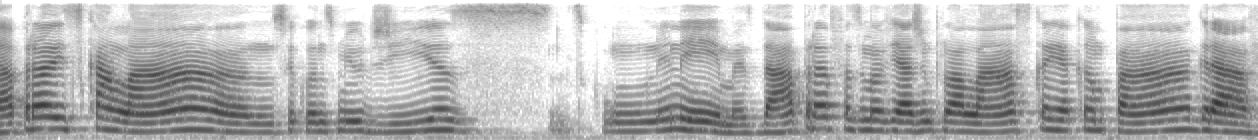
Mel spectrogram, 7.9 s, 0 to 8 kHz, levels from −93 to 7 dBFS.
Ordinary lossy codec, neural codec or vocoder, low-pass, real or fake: none; none; 7.2 kHz; real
